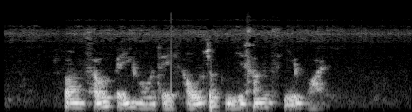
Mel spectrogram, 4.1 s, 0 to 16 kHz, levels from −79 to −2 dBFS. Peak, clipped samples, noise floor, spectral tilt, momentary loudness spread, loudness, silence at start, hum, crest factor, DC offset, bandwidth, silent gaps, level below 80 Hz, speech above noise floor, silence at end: -2 dBFS; under 0.1%; -50 dBFS; -6.5 dB/octave; 7 LU; -19 LUFS; 0.65 s; none; 18 dB; under 0.1%; 7.6 kHz; none; -44 dBFS; 31 dB; 0.85 s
